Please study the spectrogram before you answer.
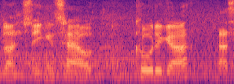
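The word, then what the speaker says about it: Kuldīga: So you can tell Kuldiga, that's how you pronounce it, is a very small, easily walkable place.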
